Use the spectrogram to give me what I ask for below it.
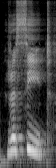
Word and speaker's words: receipt: P is silent. Receipt, not receipt, receipt.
